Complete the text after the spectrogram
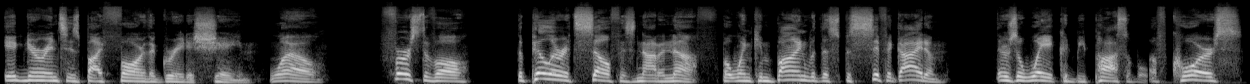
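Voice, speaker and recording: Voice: medium pitch, animated, a little slow, no room sound, clean studio sound. An actor voicing a polite but unsettling teenage boy in a video game, self-deprecating with a smug, condescending streak. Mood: smugly confident.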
